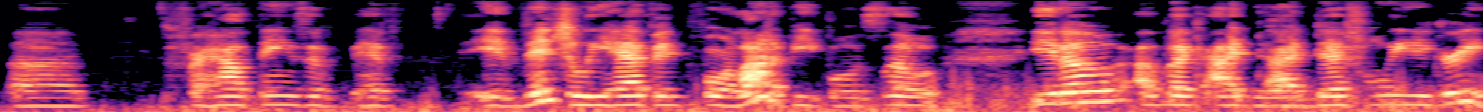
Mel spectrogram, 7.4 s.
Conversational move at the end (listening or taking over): listening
